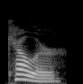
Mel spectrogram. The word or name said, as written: keller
